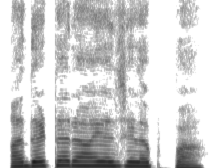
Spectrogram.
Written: ಅದಟರಾಯಝಳಪ್ಪ

